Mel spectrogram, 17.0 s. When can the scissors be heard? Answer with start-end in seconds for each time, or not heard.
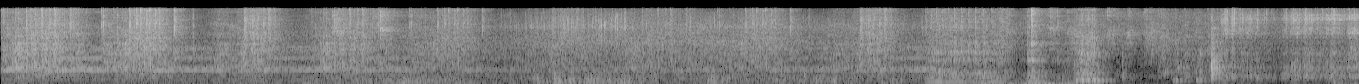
4.1-5.2, 12.4-14.6.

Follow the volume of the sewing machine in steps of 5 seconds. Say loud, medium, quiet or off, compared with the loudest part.
loud, medium, loud, loud.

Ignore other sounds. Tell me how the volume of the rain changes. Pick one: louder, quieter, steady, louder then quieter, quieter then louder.
louder then quieter.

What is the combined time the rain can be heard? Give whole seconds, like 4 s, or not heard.
17 s.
